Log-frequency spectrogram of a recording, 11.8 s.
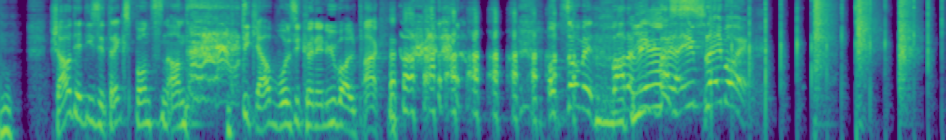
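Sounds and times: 
speech: 0.0 - 9.5
laughter: 2.2 - 3.2, 4.8 - 9.0
audience clapping: 8.3 - 11.8.

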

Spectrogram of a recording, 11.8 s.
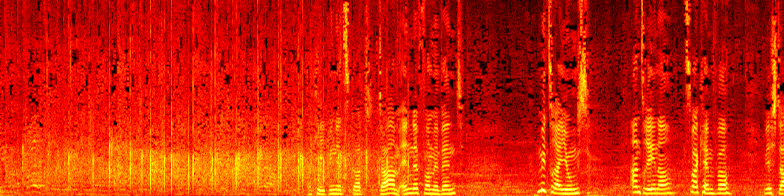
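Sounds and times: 
audience applause: 0.0 - 6.4
speech: 4.6 - 7.0, 8.0 - 11.7.

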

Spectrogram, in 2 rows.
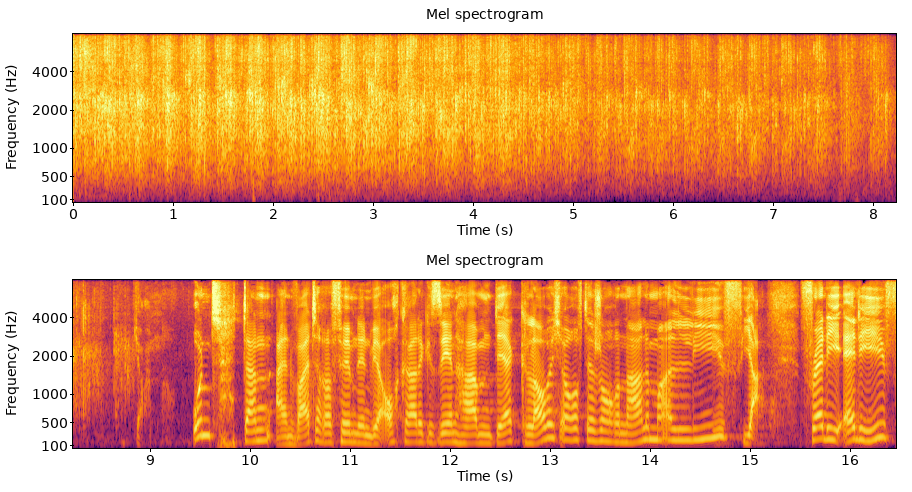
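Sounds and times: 
audience applause: 0.0 - 8.8
speech: 9.5 - 16.4.

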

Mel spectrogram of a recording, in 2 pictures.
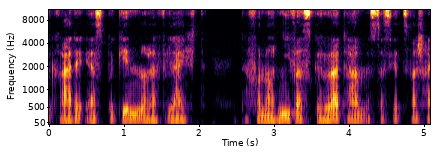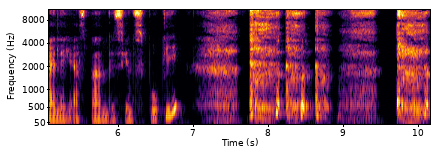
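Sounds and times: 
speech: 0.0 - 2.0, 2.6 - 10.1
person coughing: 7.5 - 10.1.

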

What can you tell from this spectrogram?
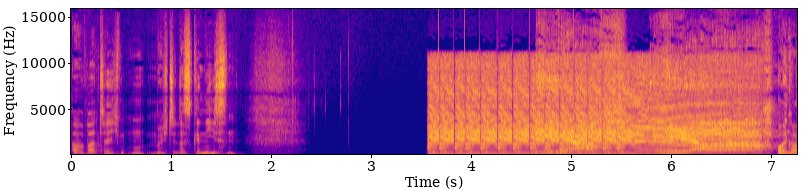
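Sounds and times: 
speech: 0.1 - 2.2, 7.1 - 7.2
air horn sound-effect button: 3.6 - 7.0.

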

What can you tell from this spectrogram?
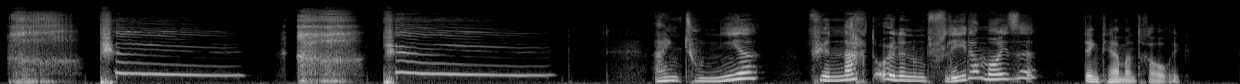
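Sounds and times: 
voice mimicking snoring: 0.0 - 5.1
speech: 6.6 - 12.0.

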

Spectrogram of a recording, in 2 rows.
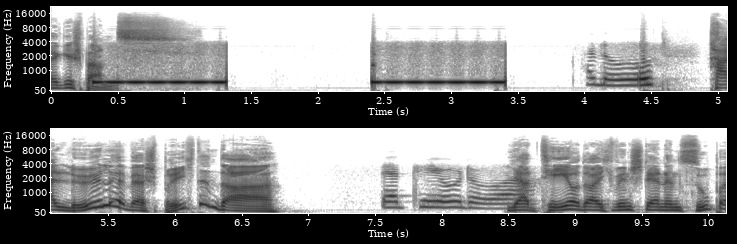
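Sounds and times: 
speech: 0.0 - 1.3, 4.1 - 6.8, 7.6 - 10.1
telephone line tone on a call going through to Vienna: 0.3 - 1.4, 2.4 - 3.4.

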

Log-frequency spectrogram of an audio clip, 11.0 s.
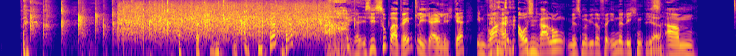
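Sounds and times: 
small crowd clapping, added in post-production: 0.3 - 5.2
laughter: 1.8 - 5.3, 7.3 - 8.1
speech: 2.9 - 11.0.

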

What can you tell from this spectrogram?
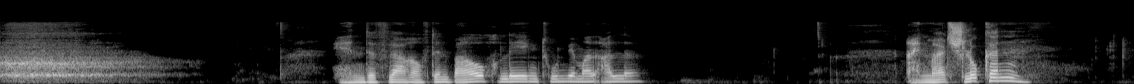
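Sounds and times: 
deep breath in and out: 0.0 - 2.1, 2.8 - 3.3, 8.3 - 9.0
speech: 3.6 - 6.5, 9.1 - 10.4.

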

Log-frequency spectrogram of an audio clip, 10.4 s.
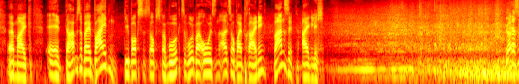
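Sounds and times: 
speech: 0.1 - 6.8, 10.1 - 10.3
GT3 race cars driving past: 4.9 - 10.3.

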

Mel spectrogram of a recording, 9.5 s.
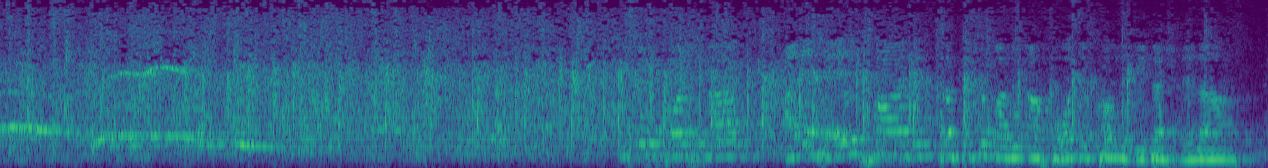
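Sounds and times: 
whistles and cheers: 0.0 - 2.4
audience applause: 0.0 - 8.6
speech: 5.0 - 9.4.

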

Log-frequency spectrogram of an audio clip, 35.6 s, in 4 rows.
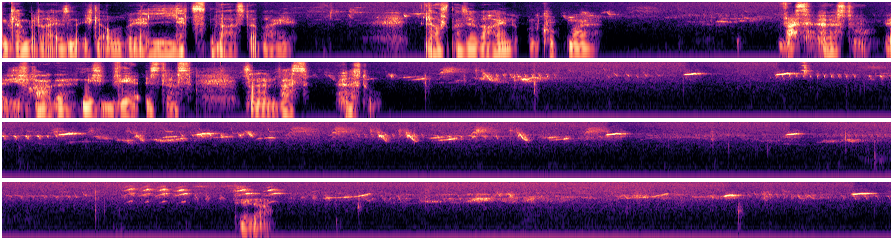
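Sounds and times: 
speech: 0.0 - 3.0, 4.2 - 6.0, 7.8 - 12.8
nightingale singing: 0.0 - 35.5.

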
